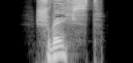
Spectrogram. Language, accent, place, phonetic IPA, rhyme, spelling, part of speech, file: German, Germany, Berlin, [ʃvɛçst], -ɛçst, schwächst, verb, De-schwächst.ogg
- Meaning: second-person singular present of schwächen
